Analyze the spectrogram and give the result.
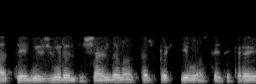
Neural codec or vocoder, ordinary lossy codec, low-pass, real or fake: none; Opus, 64 kbps; 3.6 kHz; real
